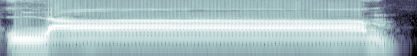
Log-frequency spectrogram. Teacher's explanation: लाम को अदा करेंगे जुबान का किनारा और दवाहिक से सनाया तक के मसूरों से अदा होता है।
